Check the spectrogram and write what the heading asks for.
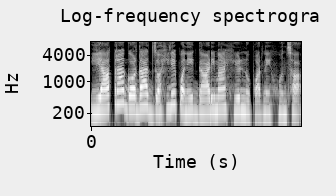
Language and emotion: Nepali, neutral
